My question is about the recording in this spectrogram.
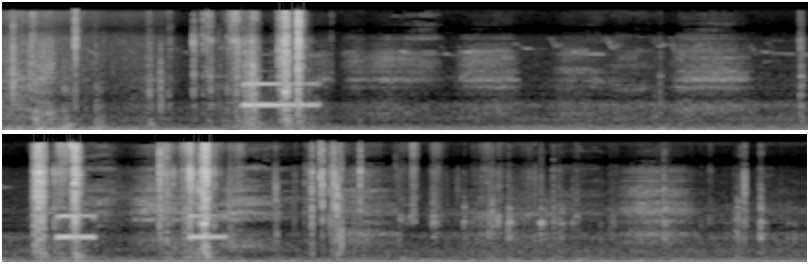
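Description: Keys jingling and scattered clicks of handling in a parked car's cabin, with three short electronic beeps, the first about two seconds in and a pair around six to seven seconds in, each starting and ending with a click.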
